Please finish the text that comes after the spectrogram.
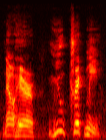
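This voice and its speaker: A man puts on a big lazy storybook bear, drawling very slowly and dimly. The voice is drowsy and gullible, with loud swings in pitch. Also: sing-song, creaky, breathy edge, full character voice. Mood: indignant. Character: very lazy, sleepy, rich male bear, slow-witted and gullible. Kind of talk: children's storybook character voice.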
